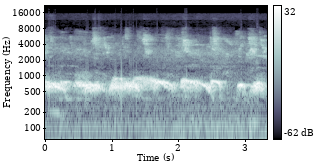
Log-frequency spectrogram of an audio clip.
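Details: Newly caught captive Spotted Dove with a mid-to-large voice giving a continuous run of low mellow coos, phrases linked with slight dips, over a busy background of high-pitched noise.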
